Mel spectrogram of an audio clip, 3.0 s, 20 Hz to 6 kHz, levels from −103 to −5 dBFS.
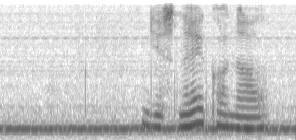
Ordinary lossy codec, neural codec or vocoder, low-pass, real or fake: none; vocoder, 22.05 kHz, 80 mel bands, WaveNeXt; 5.4 kHz; fake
